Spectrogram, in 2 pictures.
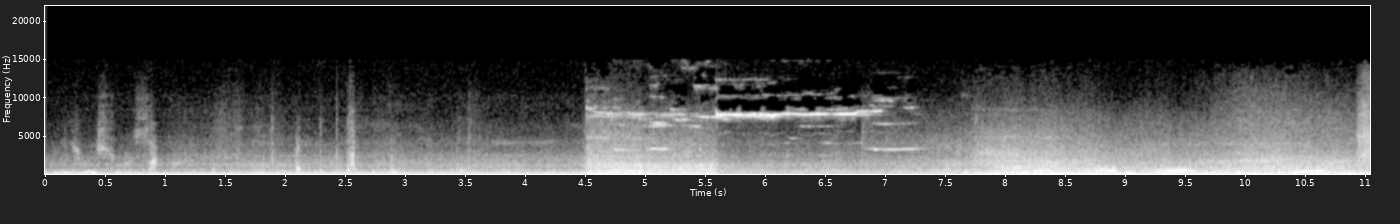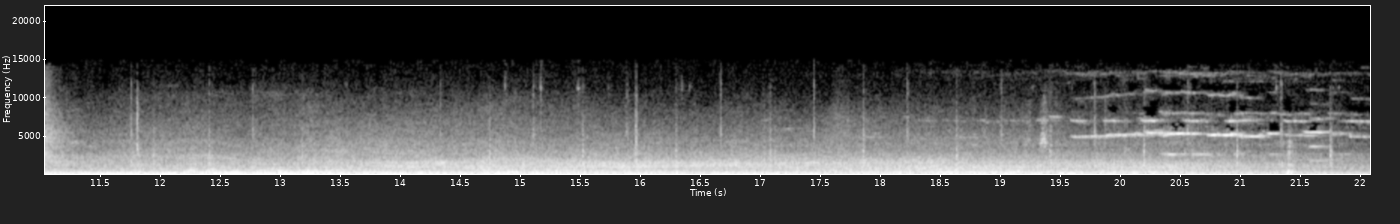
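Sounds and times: road and traffic noise: 0.0 - 22.0.

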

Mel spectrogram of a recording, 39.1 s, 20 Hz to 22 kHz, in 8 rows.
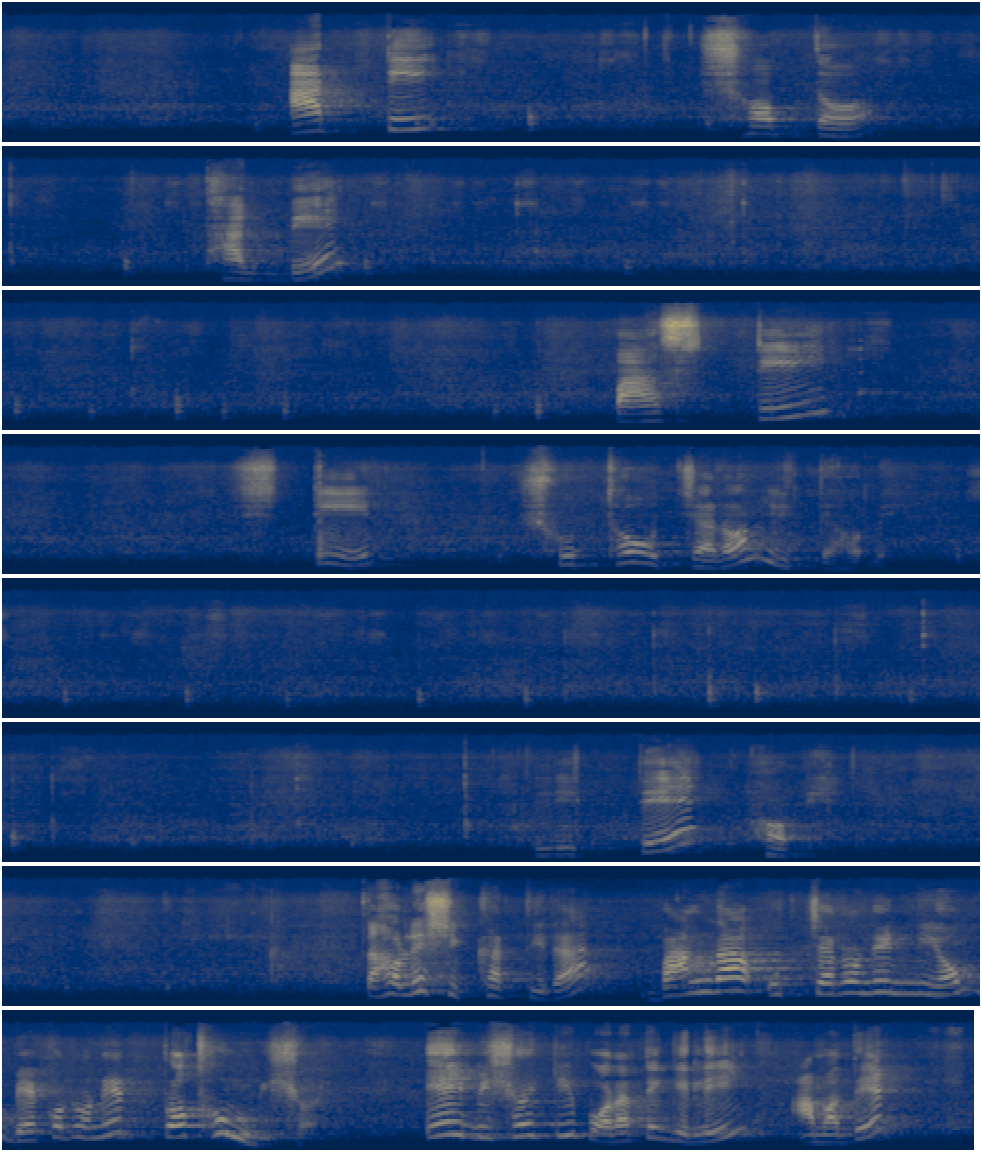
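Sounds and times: marker scratching on whiteboard: 0.6 - 32.0, 37.6 - 39.0
person speaking: 1.4 - 14.3, 15.6 - 39.0.

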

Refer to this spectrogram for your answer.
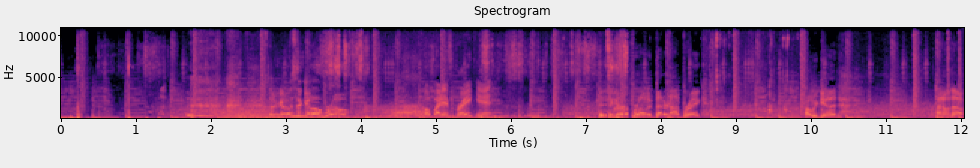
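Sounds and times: background music: 0.0 - 12.0
camera knocking and rustling on grass: 3.4 - 4.4, 5.6 - 7.6.

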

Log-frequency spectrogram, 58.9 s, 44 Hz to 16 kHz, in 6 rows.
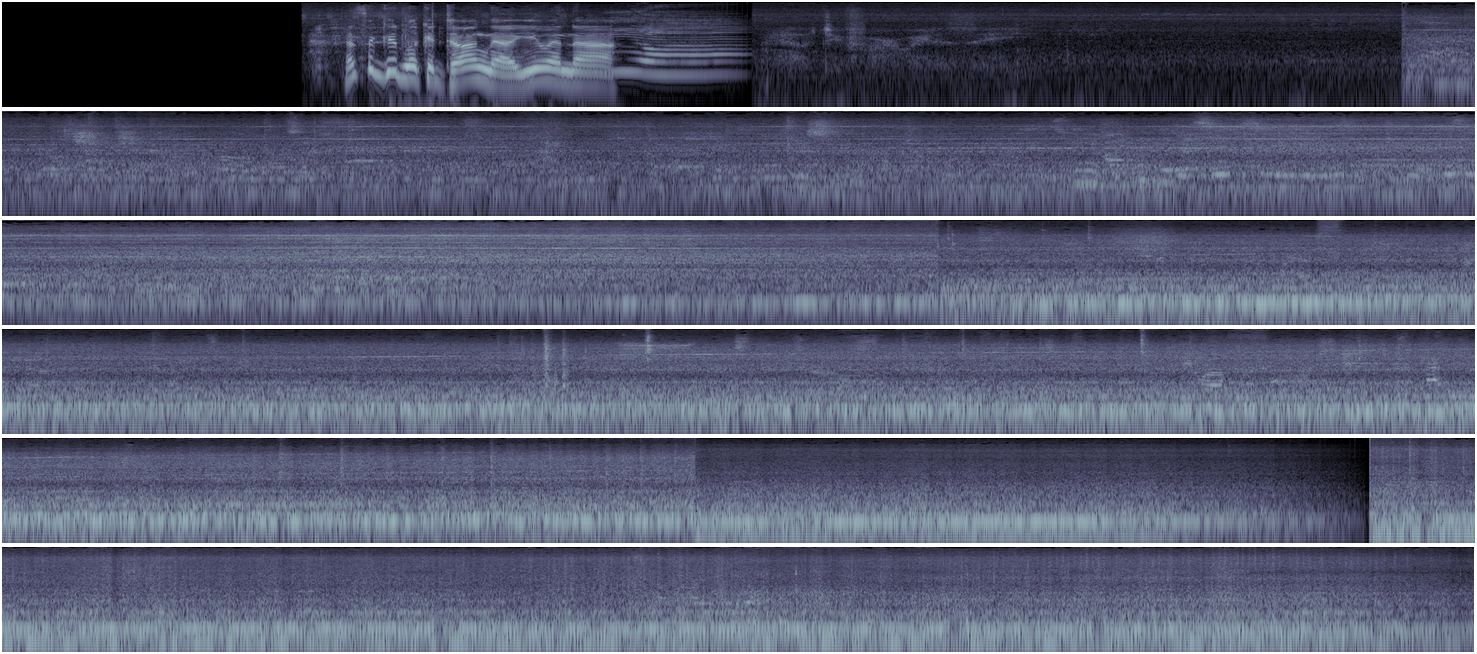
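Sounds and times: high turbine whine: 9.1 - 58.9
propeller drone: 9.4 - 58.9.

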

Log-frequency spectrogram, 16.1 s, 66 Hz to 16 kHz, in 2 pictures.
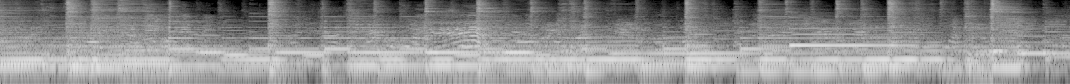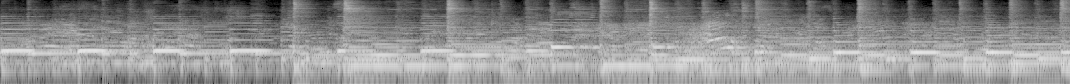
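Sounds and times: acoustic guitar playing: 0.0 - 16.0.

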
